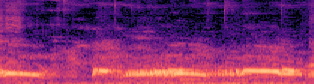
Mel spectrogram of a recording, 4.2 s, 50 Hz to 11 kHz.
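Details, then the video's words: Puter pelung collared dove cooing at midday, one of two birds: a short low coo, a pause, then a long steady drawn-out coo lasting nearly three seconds with a faint wavering. "PUTER PELUNG MASTERING || PANDUAN SUARA 2 BURUNG INI BIKIN MERINDING DI SIANG BOLONG"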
